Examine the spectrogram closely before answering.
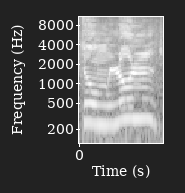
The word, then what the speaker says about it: Tulum: The other way to pronounce Tulum is Tumlul, And that changed very much because when you say Tumlul means stinky place. Oh. That's why nobody pronounces it that way.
